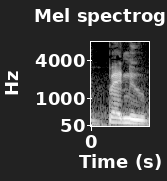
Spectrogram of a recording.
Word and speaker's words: Benu: And also it's also known as what's called a Benu bird, which, as far as I can recall correctly, is spelled B-E-N-U, the Benu birds.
